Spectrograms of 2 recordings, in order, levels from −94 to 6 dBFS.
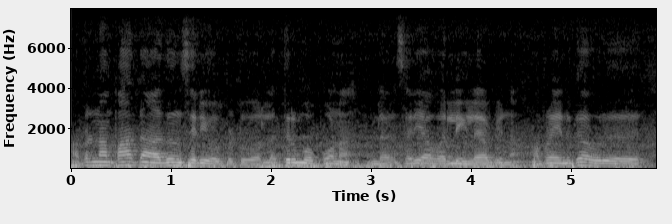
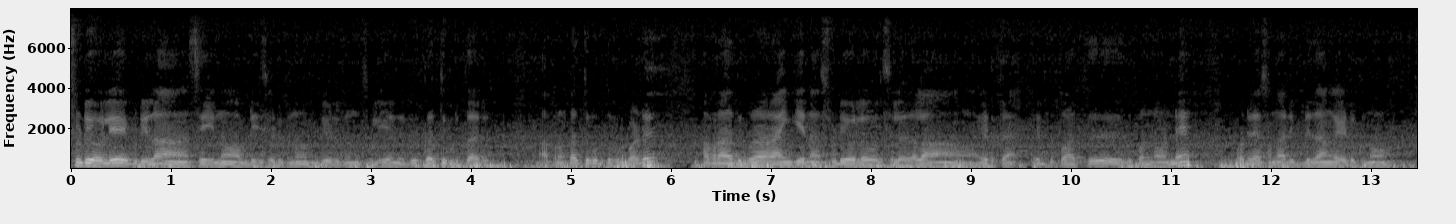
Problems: constant background noise, low volume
